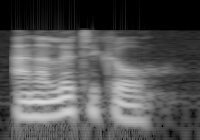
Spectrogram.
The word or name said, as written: analytical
